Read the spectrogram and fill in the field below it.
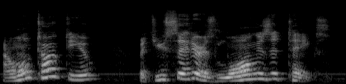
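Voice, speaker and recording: A woman's voice: on the high side, sing-song, normal speed, slightly rough. A woman voicing a sly male fox who gives falsely friendly, coaxing instructions in a folk tale. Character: sly scheming male fox, smooth talker.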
